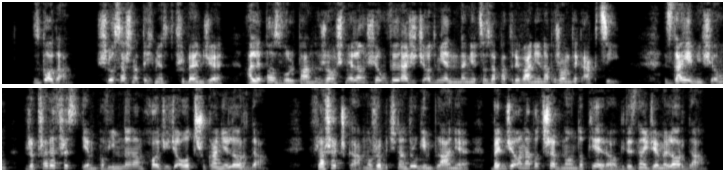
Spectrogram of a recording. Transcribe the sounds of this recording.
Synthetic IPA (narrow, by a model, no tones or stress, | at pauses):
zɡɔd̪a̰ | ɕlusaʂnat̪ɘxmʲjast̪̚pʂɘbɛɲd͡ʑɛ | ʔa̰lɛpɔzvulpanʐɛɔɕmʲjɛlɔ̃w̃ɕɛ̃vɘɾaʑit͡ɕɔd̪mʲjɛnːɛɲɛt̪sɔzapat̪ɾɘvaɲɛnapɔʐɔnd̪ɛka̰kt̪sʲjḭ | zd̪ajɛmʲiɕɛ̰ʐɛpʂɛd̪ɛfʂɘst̪̚kʲɛmpɔvʲinːɔnamxɔd͡ʑit͡ɕɔ̰ːt̪ʂukaɲɛlɔɾd̪a̰ | flaʂɛt͡ʂka̰mɔʐɛbɘt͡ɕnad̪ɾuɡʲimplaɲɛ̰bɛɲd͡ʑɛʔɔnapɔtʂɛbnɔ̃w̃d̪ɔpʲjɛɾɔ̰ɡd̪ɘznajd͡ʑɛmɘlɔɾd̪a̰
